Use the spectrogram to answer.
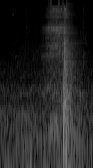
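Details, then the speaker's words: A single short, sharp sneeze in a quiet room from a sick mother with headache and sore, tender eyes who keeps sneezing. "I keep sneezing. I just had to take Roy to school."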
